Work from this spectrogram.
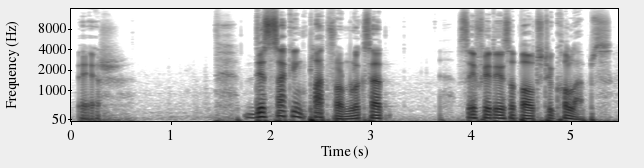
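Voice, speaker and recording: A man's voice: lowish voice, expressive, measured pace, gravelly, darkish tone, no room sound, clean studio sound. A man doing casual playthrough commentary, musing to himself and reading game text aloud. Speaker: video game streamer.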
